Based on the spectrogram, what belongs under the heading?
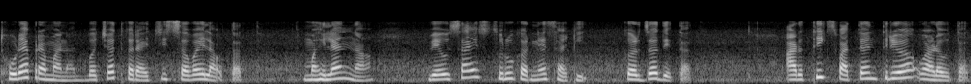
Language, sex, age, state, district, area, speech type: Marathi, female, 18-30, Maharashtra, Sindhudurg, rural, spontaneous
